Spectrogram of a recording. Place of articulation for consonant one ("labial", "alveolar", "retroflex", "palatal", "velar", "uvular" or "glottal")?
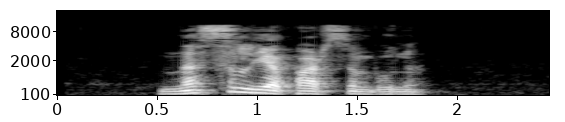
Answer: alveolar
